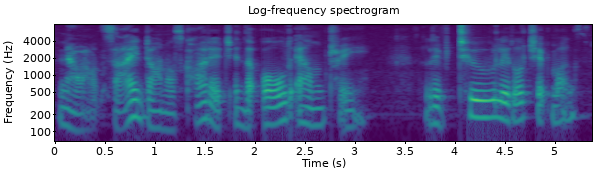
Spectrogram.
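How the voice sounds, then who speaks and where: A woman's voice: extremely low pitch, animated, a little slow. A woman narrating a children's story as a read-aloud. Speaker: storybook reader.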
